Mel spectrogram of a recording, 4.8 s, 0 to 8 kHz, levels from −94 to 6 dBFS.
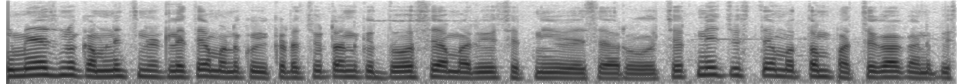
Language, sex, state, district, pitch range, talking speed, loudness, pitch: Telugu, male, Andhra Pradesh, Sri Satya Sai, 150-185 Hz, 215 wpm, -15 LUFS, 165 Hz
